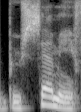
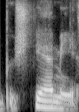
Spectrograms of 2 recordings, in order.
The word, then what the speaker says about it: Buscemi: And the reason why I waited to correct you guys on this is because he actually went by Steve Buscemi for the majority of his life until he went to Sicily and met his family and realized he's been pronouncing his name wrong his entire life. And it's actually Buscemi. So if you guys could just show some respect to the motherland and pronounce his name correctly moving forward, I'd really appreciate it.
